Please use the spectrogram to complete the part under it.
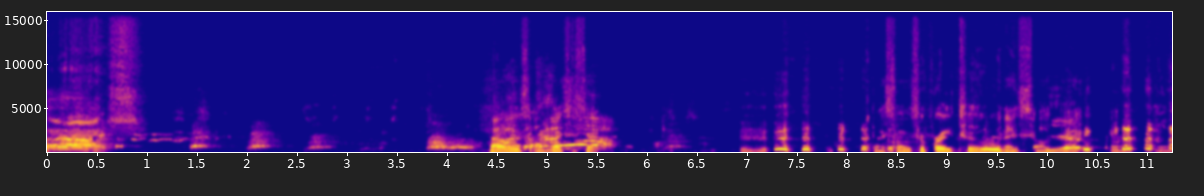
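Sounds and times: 
speech: 0.5 - 1.7, 4.4 - 5.6, 6.9 - 11.2
laughter: 0.6 - 2.0, 6.9 - 11.2
dogs barking: 1.2 - 4.7, 6.2 - 6.5.

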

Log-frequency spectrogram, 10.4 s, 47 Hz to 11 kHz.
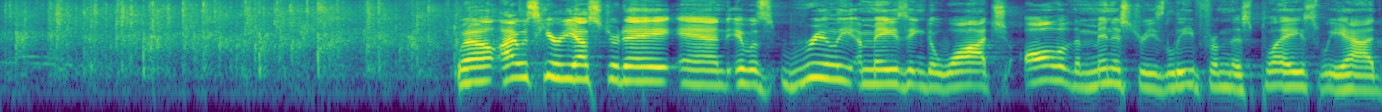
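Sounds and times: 
church audience applauding: 0.0 - 3.8
speech: 3.4 - 10.3.

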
